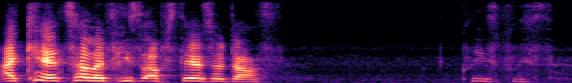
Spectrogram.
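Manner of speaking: out of breath, frightened. Hiding in a closet during a game, unsure where he is, out of breath and frightened. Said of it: "I need to get my breath".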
